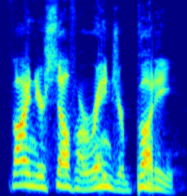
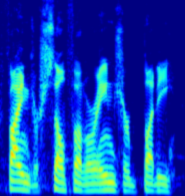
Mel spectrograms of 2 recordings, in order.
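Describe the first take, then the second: First: It is said in a gruff drill-sergeant voice. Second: It is said with a Scottish-sounding accent.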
